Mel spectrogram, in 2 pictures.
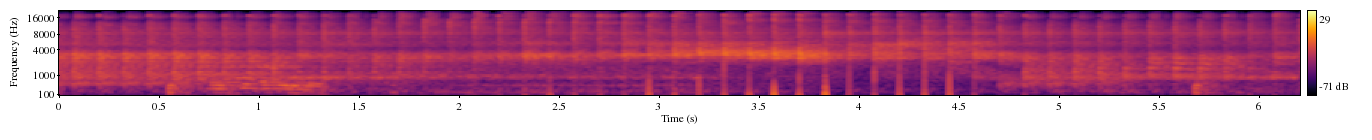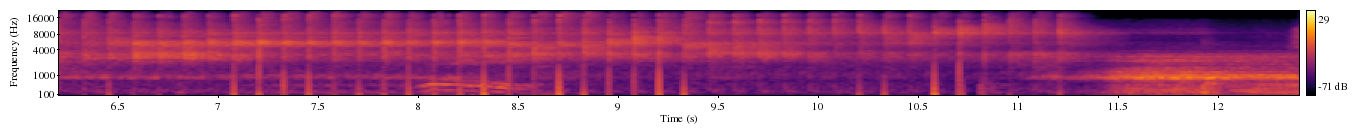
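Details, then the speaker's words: Extracorporeal shockwave therapy machine, used for peripheral neuropathy and plantar fasciitis, switched on and fired: loud, rapid mechanical tapping about four strikes a second over a hissing air compressor. "so i'm going to just turn it on and hear the air compressor going and then once we hit the button you're going to hear how loud it is"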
